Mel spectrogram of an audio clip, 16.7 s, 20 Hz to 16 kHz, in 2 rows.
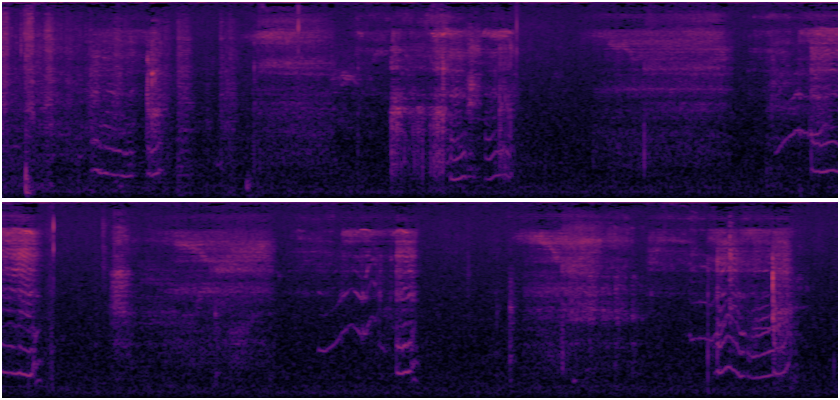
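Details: Four-year-old boy snoring loudly during sleep: repeated snoring breaths, about 16 a minute, with rising whistly squeaks on some breaths; snoring.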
